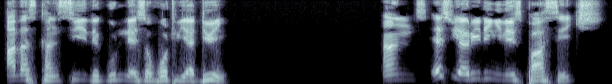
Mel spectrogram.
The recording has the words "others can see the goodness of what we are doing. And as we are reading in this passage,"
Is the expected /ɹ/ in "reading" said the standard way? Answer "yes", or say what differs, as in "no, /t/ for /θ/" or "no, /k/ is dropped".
yes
